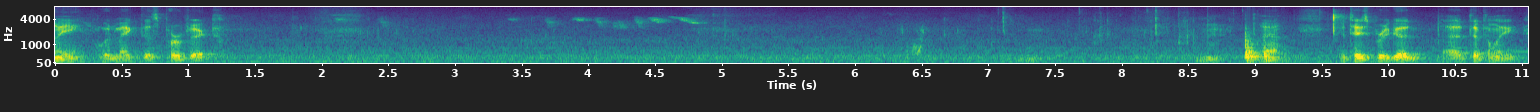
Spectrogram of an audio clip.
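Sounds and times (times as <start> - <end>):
low background hum: 0.0 - 11.0
bird chirping: 2.0 - 2.7, 3.3 - 5.1.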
